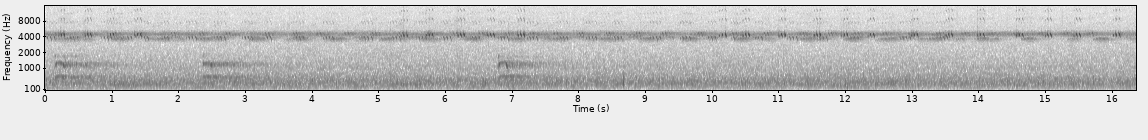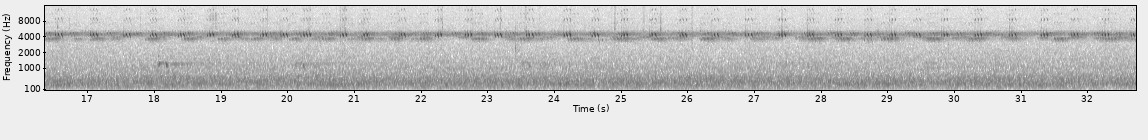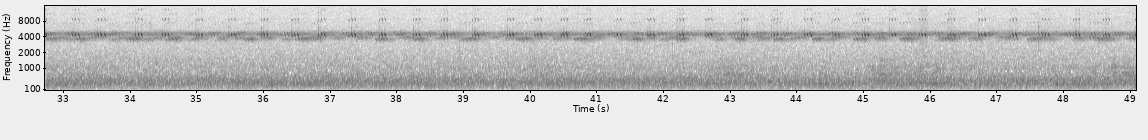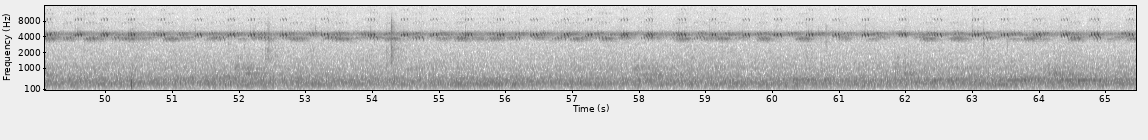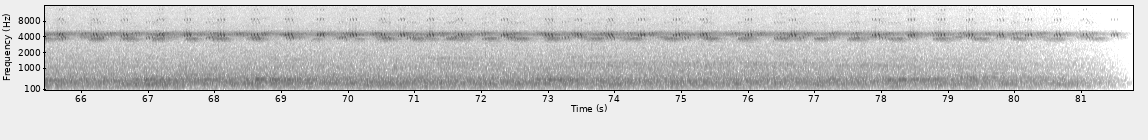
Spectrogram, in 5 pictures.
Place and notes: Helliwell Park, Hornby Island, British Columbia, Canada - Grasshoppers and other summer insects
Grasshoppers etc in the Helliwell meadow. Telinga stereo parabolic mic and Tascam DR680mkII recorder
BC, Canada, 9 August 2015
